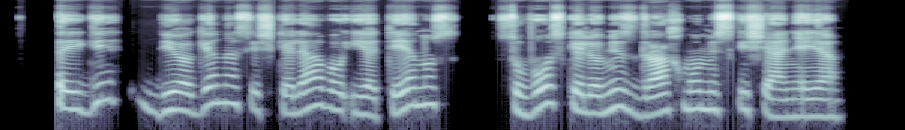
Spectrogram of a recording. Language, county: Lithuanian, Kaunas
